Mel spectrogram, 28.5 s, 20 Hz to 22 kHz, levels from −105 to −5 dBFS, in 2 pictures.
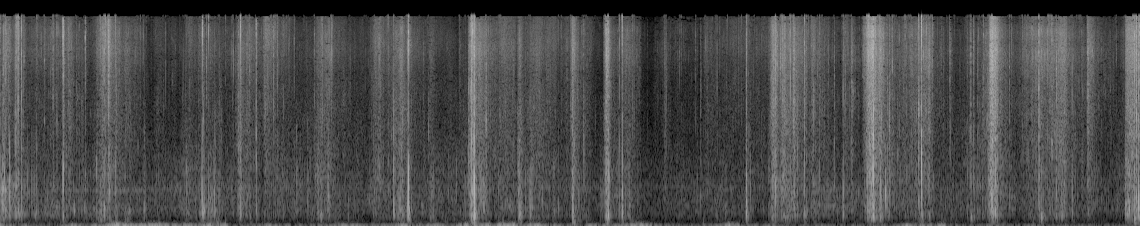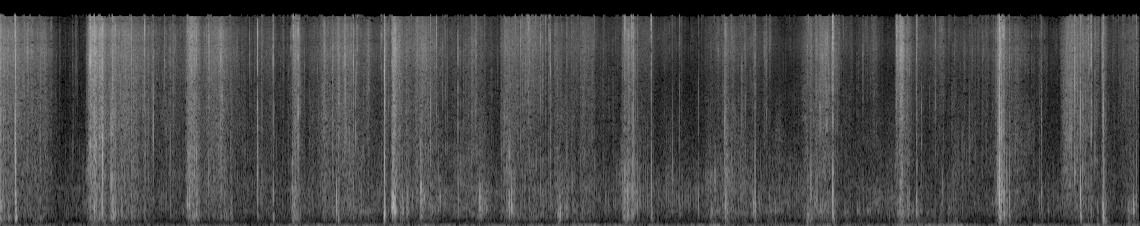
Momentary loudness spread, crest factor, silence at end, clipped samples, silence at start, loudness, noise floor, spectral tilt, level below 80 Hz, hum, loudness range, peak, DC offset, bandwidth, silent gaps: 23 LU; 36 dB; 0 s; under 0.1%; 0 s; -35 LUFS; -58 dBFS; 0.5 dB/octave; -66 dBFS; none; 10 LU; -4 dBFS; under 0.1%; 17 kHz; none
